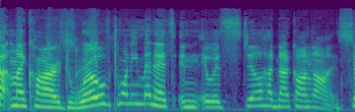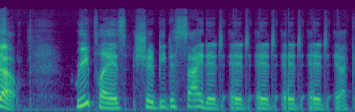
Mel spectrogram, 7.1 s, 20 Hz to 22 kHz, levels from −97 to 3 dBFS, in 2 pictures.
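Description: From 0 to 0.55 s and from 0.84 to 0.97 s, the loudest peaks sound flattened and distorted. This is likely microphone overload, about 4 and 5 dB past the converter's limit.

At 0.95 s, near the end of that second overload, the level drops about 2 dB in one step. It drops again by about 2 dB at 4.07 s. This is likely a microphone volume step-down, with the input gain cut in a single move.

Between 3.08 and 3.24 s, a sound is held for about 30 ms. A second short stall follows at 3.33 to 3.37 s, held about 20 ms. Each is a short stall from a late packet: the last sound was stretched until the data arrived, and nothing is missing.

From 5.88 to 6.93 s, the same 262 ms stretch plays four times over, with a brief mute at each jump. This is the even stutter of a CD stuck on one turn.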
